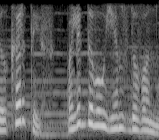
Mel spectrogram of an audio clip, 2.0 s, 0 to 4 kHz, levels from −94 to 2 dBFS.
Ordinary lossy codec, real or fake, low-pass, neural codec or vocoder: AAC, 24 kbps; real; 3.6 kHz; none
